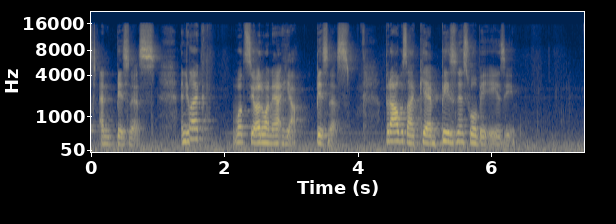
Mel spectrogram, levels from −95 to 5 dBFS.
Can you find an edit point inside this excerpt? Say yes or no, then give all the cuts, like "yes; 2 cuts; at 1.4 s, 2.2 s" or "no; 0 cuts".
yes; 2 cuts; at 1.5 s, 4.4 s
